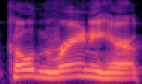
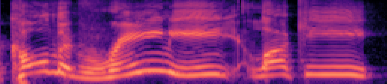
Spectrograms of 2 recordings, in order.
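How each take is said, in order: First: Said in the usual way. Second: Drawn out and higher, slowly, in disbelief; slow, higher, envious question. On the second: Real, not acted. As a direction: stretch it out like you can't believe their luck.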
